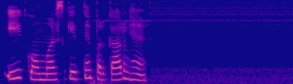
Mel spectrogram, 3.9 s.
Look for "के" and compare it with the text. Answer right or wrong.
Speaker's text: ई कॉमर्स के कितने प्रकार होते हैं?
wrong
